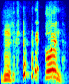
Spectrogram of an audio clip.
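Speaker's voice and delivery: put-on Scottish accent. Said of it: "Did you do a Scottish accent".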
